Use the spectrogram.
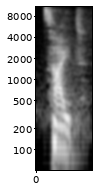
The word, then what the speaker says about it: Zeit: the old stuff, I'm a big fan of Zeit. Yes. Or is it is that the correct pronunciation? Is it Zeite? It's more sharp. Um, it's would be um Zite, but Yeah.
